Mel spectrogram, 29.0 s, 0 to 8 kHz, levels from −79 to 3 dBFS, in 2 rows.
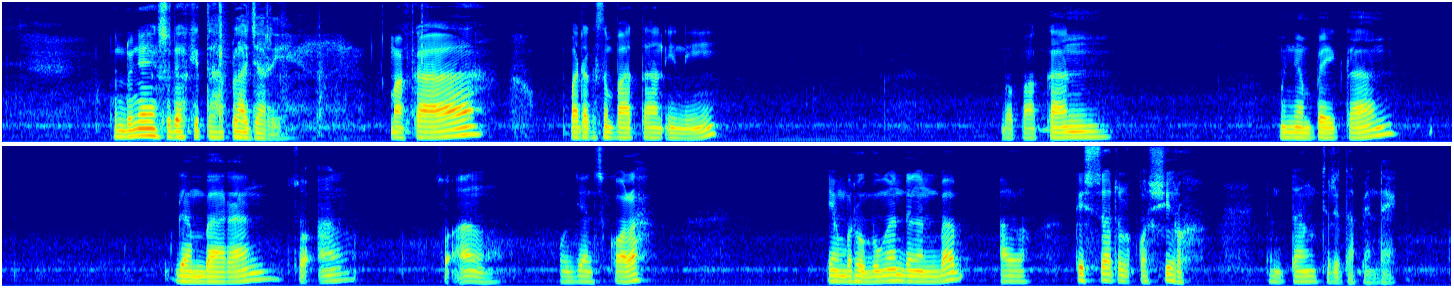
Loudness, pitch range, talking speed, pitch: -27 LUFS, 105-130 Hz, 50 wpm, 115 Hz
